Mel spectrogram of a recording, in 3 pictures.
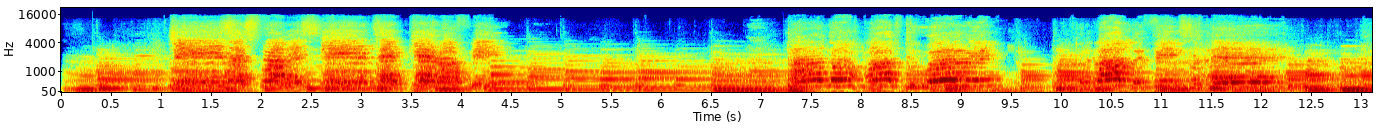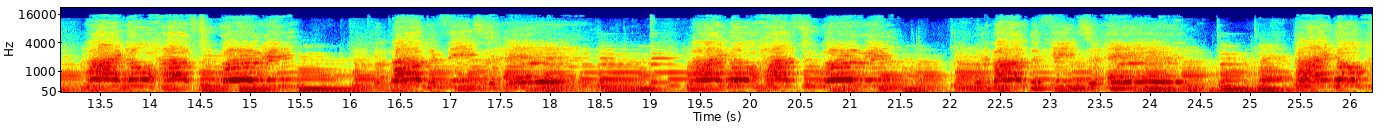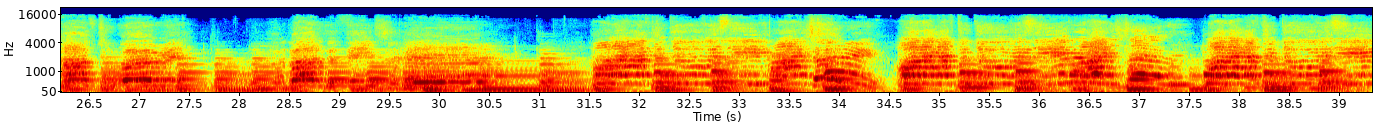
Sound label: soprano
